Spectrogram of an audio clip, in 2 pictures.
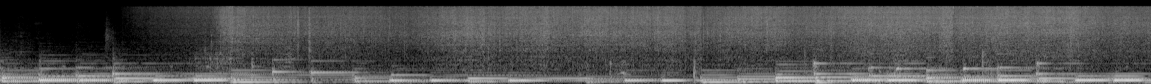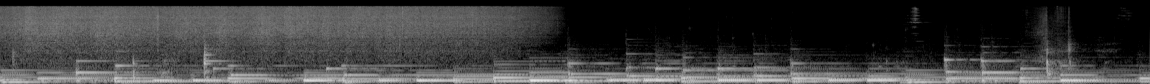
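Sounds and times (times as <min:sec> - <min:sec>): plucked-string background music: 0:00.0 - 0:23.0
vegetables sizzling in a pan: 0:01.3 - 0:17.2
wooden spatula stirring: 0:01.4 - 0:17.1.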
